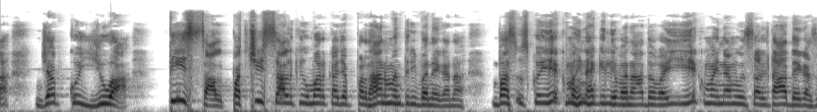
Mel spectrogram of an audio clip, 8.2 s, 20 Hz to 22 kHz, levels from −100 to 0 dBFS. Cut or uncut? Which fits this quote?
uncut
